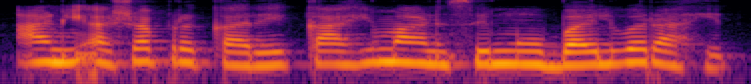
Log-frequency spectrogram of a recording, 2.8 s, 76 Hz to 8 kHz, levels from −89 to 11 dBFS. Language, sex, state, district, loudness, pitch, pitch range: Marathi, female, Maharashtra, Aurangabad, -17 LUFS, 240 Hz, 225-260 Hz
